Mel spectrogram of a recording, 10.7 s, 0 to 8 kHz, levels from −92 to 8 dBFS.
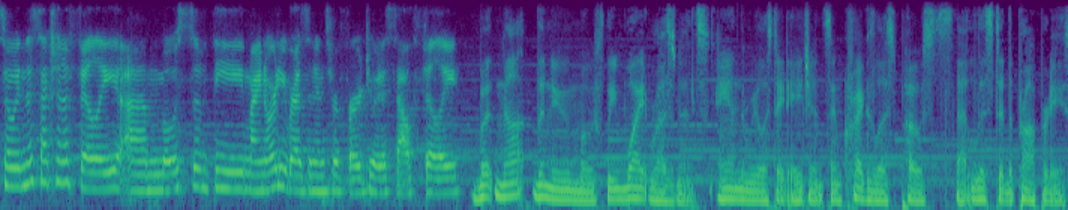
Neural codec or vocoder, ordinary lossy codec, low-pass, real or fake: none; Opus, 32 kbps; 7.2 kHz; real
